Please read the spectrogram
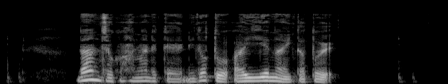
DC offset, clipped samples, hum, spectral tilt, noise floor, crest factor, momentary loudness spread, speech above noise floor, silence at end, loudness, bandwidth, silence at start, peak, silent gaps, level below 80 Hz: under 0.1%; under 0.1%; none; -6 dB/octave; -89 dBFS; 18 dB; 10 LU; 67 dB; 1.15 s; -23 LUFS; 11.5 kHz; 0.75 s; -6 dBFS; none; -60 dBFS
